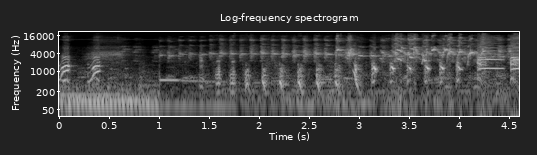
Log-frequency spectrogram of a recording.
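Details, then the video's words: Javan myna, caged, loud and clear, pouring out a rapid train of short sharp chattering notes, about three per second, with high whistled tones toward the end and a low rumble at the start. "BURUNG JALAK KEBO BISA NGOMONG BERSUARA KERAS FAN LANTANG"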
